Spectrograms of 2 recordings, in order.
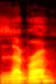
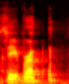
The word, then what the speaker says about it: zebra: It's pronounced zebra, not zebra.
